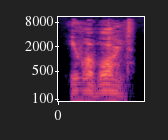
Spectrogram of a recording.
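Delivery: level, unmoved statement; flatly. Acted. Ishrak dismissing the bruised servant, flat. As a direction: say it without a flicker of feeling. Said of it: "she said flatly".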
